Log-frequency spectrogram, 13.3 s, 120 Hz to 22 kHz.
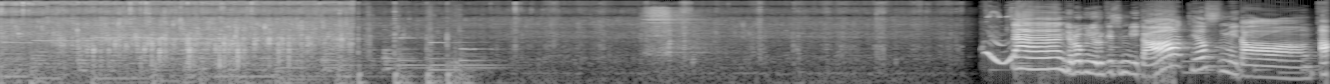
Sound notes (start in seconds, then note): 4.3 crunchy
